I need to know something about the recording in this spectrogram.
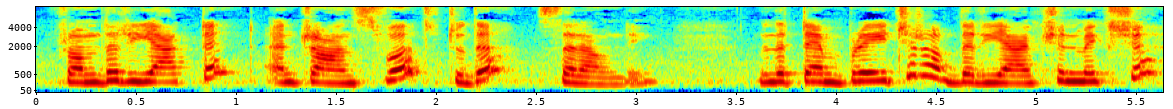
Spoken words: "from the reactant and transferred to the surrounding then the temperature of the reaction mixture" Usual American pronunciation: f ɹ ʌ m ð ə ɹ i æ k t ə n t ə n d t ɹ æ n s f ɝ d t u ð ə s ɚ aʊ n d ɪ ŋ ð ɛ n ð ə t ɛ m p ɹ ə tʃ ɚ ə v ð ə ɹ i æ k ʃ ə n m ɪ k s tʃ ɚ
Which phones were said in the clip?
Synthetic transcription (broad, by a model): f ɹ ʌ m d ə ɹ i æ k t ə n t ə n d t ɹ æ n s f ɝ d t u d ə s ɚ aʊ n d ɪ ŋ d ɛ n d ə t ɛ m p ɹ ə tʃ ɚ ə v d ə ɹ i æ k ʃ ə n m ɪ k s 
